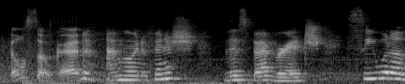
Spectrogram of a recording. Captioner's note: title whooshing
